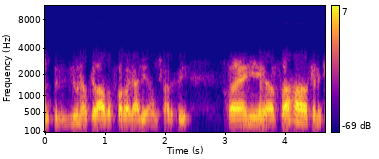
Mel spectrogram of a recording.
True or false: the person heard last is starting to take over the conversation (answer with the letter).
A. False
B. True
A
